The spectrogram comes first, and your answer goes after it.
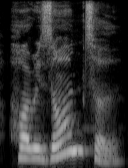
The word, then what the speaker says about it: horizontal: You are to choose the correct stress pattern for the word horizontal. Horizontal. Remember when you are pronouncing the word wrongly you will not be able to identify where the stress falls.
